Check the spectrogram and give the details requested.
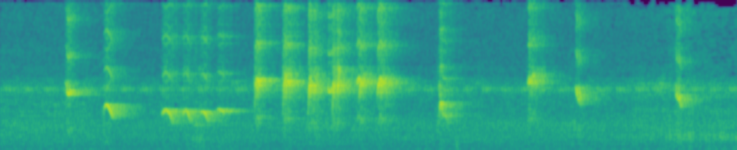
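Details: Sunbird entered in a weekly best-singing contest, singing a rapid series of thin, high chirps and short descending trills in bursts, with brief pauses between phrases and quiet background hiss.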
